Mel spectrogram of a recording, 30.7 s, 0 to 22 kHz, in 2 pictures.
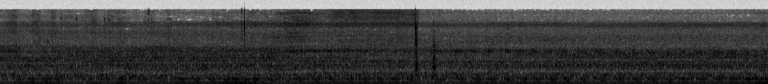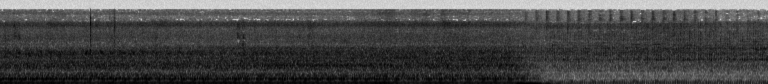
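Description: Diesel engine of a JCB 3DX backhoe loader running steadily under load as it digs and scoops soil. About 26 seconds in, the sound drops suddenly to a quieter engine idling.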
